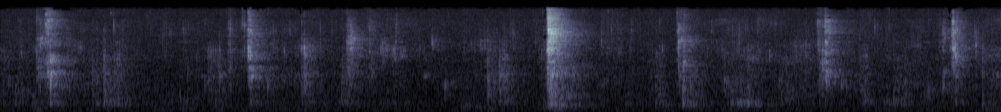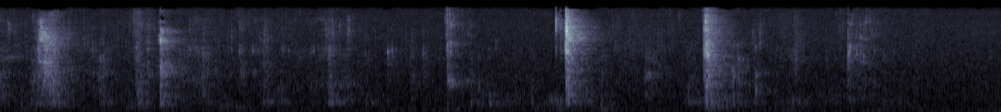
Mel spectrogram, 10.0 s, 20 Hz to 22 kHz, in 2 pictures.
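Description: Close-miked eating sounds of a seasoned seafood boil: irregular wet mouth smacks and clicks of biting and chewing, the sharpest about 3 s and 8 s in.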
